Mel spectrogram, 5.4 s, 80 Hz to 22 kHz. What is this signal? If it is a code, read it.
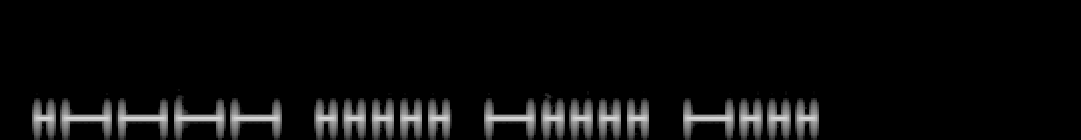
Morse code, heard as a keyed tone, about 17 wpm, 700 Hz. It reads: 156B
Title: Four Challenging Letter-Number Combinations 17wpm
